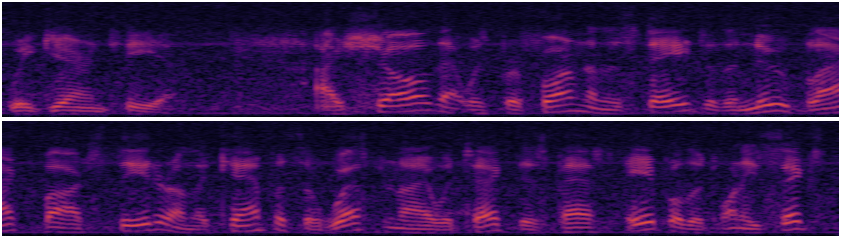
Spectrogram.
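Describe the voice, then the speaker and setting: Low-voiced older radio host, very noisy recording. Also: male voice, sing-song, moderate pace. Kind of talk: live radio show introduction and chat. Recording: very noisy live radio broadcast.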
